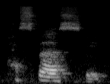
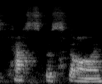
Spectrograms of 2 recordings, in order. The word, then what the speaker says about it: Kaspersky: security and antivirus company Kaspersky which I did genuinely think was Kasper sky for a long while I actually think it's Kaspersky is headquartered in which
